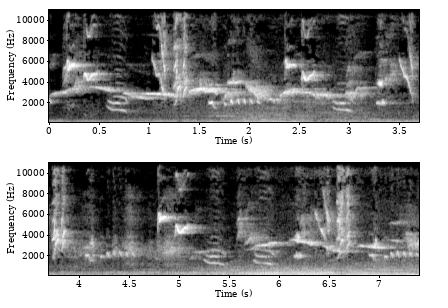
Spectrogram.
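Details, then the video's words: Caged oriental magpie-robin singing indoors, heard as loud varied whistles, rapid trilled phrases and harsh squawky bursts delivered in bouts, with a low hum underneath. "KACER NGOBRA"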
